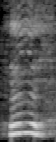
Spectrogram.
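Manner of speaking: loud, high exertion whoop; high whoo. Real, not acted. Man working out after a deadlift demo, loud high whoo. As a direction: let out a short, high "whoo".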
